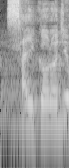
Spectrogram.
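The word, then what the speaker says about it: psychology: সাইকোলজি বানানোর শুরুতে কি আছে? পি আছে, PSY, তো বানান করতেছে পিছে চলো যাই।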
